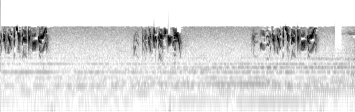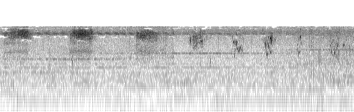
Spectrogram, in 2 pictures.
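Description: Bee-eaters give bursts of high, rolling, trilled calls about every two to three seconds, with a steady musical backing underneath that carries on after the calls fade.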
